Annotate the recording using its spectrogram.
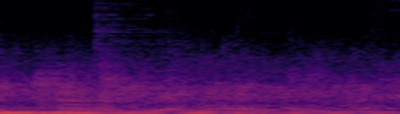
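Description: Soft background worship music: a keyboard holding steady sustained chords, with a couple of short low bass notes.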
